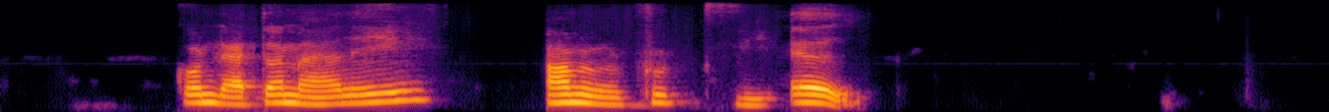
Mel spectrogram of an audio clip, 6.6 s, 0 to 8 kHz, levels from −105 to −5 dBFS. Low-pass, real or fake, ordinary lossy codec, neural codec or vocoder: 7.2 kHz; fake; AAC, 32 kbps; codec, 16 kHz, 1 kbps, X-Codec, HuBERT features, trained on LibriSpeech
